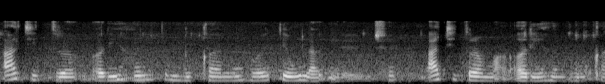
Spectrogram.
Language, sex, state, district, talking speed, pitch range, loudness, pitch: Gujarati, female, Gujarat, Gandhinagar, 130 wpm, 175-215 Hz, -18 LUFS, 185 Hz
